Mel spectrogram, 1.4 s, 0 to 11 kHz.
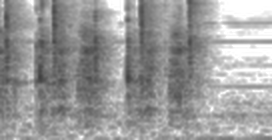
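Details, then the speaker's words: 1995 Mercedes SL500 repaired throttle body on bench test rig with e-gas module, no ASR module: quick bursts of light whirring and clicking as the plate snaps open and shut, working normally. "But as you can see, it works fine."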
